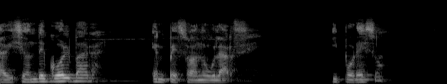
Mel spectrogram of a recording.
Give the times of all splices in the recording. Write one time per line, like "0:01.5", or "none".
0:03.1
